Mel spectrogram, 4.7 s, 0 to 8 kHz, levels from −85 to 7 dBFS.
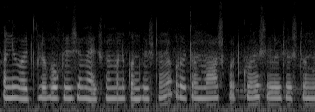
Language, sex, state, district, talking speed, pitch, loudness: Telugu, female, Telangana, Nalgonda, 165 wpm, 255 Hz, -38 LUFS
